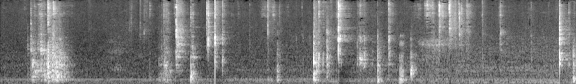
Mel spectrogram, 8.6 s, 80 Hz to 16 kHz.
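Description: Plastic and metal clicks and rattles from a headlight wiring connector and a 7-inch LED headlight being handled and fitted: several short runs of clicking and clatter.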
